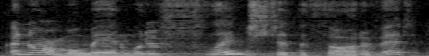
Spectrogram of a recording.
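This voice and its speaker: A woman reads a children's book aloud. Her mid-pitched voice moves with plenty of expression and variety. A little background noise runs under the recording. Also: expressive, quick pace. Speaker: story reader.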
